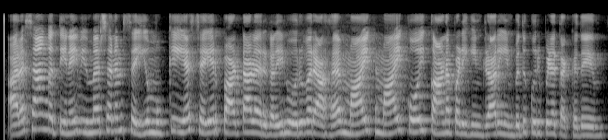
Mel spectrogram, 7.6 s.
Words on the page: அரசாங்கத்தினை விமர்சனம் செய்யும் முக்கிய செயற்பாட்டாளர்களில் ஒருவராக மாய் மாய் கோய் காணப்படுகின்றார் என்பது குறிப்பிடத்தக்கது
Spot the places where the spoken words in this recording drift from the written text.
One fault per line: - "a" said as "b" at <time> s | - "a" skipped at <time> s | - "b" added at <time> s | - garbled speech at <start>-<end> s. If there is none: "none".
none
